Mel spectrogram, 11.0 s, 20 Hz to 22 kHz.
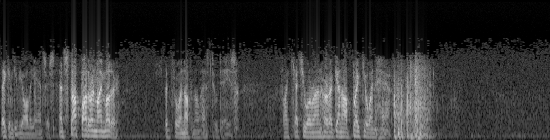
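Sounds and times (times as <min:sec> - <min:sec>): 
speech: 0:00.0 - 0:02.5, 0:03.3 - 0:05.0, 0:05.6 - 0:08.4
door slamming shut with a heavy thud: 0:07.8 - 0:08.8.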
